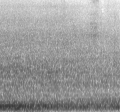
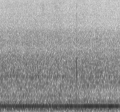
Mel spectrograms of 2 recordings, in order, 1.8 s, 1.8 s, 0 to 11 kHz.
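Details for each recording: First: Defy Autodry DTD252 tumble dryer: the motor and fan run and blow air, with a steady low motor hum and no drum tumbling or load, then the hum fades as it stops. The drive belt is broken; the fix is a new belt. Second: Defy Autodry DTD252 tumble dryer after belt replacement: steady, even motor hum with no slapping, squealing or rubbing as the drum turns again; previously motor ran but drum didn't turn; now running normally.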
